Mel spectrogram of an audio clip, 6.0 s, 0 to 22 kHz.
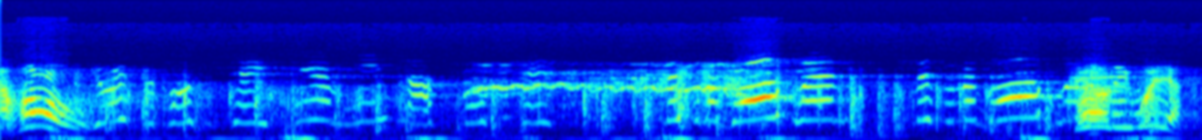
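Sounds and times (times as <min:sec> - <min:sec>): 
soft low thuds: 0:00.0 - 0:06.0
horse whinnying: 0:02.4 - 0:03.7.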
